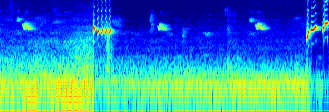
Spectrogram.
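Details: Sooty-headed bulbul giving chatty, vigorous song to draw answers from other birds: a fast rattle of short notes, faint soft chirps in between, and a loud rising whistled phrase at the end, over low hum.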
